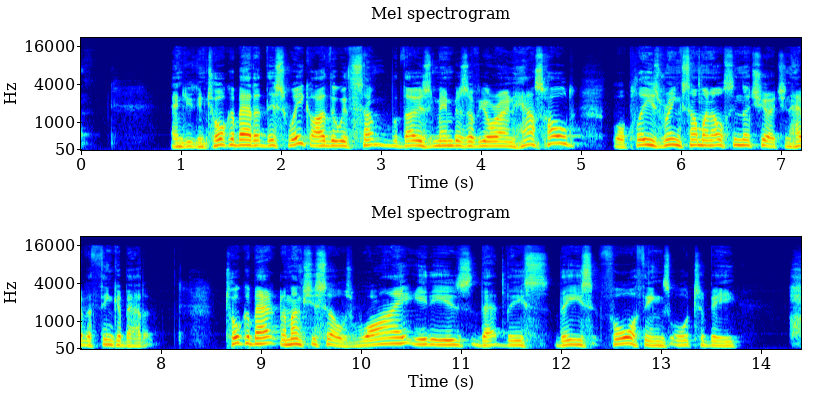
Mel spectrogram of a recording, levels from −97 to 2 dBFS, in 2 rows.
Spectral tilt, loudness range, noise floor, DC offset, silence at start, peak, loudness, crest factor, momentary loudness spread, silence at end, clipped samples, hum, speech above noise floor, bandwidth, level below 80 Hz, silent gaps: -6.5 dB/octave; 3 LU; -70 dBFS; under 0.1%; 0.9 s; -6 dBFS; -25 LUFS; 18 dB; 9 LU; 0 s; under 0.1%; none; 46 dB; 16 kHz; -70 dBFS; none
